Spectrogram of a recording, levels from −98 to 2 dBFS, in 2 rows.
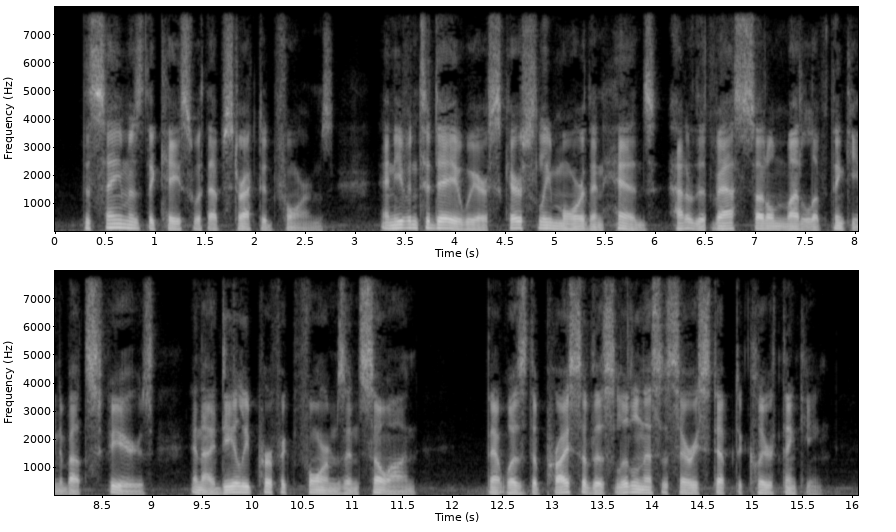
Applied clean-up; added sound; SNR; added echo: none; none; none; none.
